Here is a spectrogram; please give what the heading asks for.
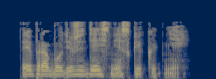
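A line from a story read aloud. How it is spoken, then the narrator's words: Dry, curt. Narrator (Russian): сухо сказал Варус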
